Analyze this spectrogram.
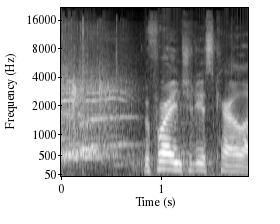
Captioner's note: audience cheers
